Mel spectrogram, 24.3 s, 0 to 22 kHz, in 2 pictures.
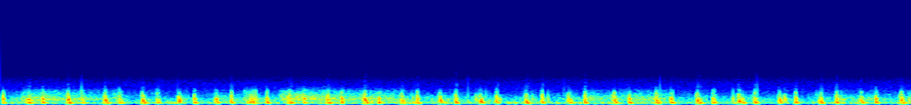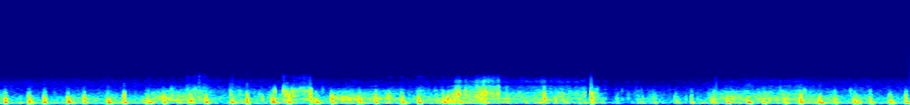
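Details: Quickened heartbeat after exercise: fast, steady low thumps at about 110–115 beats per minute.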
